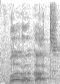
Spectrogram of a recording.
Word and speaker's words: برکات: آسمان سے، اللہ کا حکم ہوتا ہے۔ تو دو چیزیں اس میں سمجھنا ہے، توجہ دیجیے۔ ایک تو اس کا صحیح تلفظ برکات، تو اللہ تبارک تعالیٰ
